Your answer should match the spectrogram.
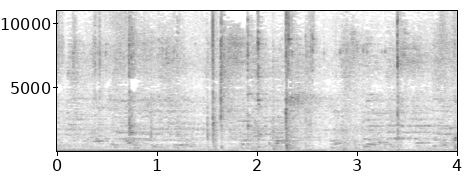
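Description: A low rumble for the first couple of seconds, then a few light clicks and knocks as the plastic parts of a canister wet-and-dry vacuum are handled. The vacuum's motor is not running.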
